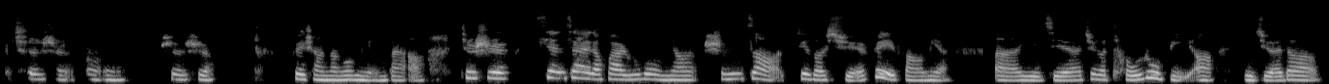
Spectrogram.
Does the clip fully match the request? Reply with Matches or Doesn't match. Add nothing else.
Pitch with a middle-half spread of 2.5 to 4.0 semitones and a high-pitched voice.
Matches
